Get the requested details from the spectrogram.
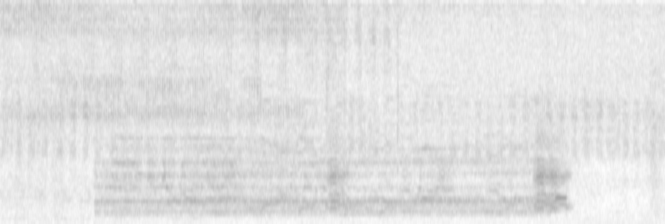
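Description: Wind blows steadily across open grassland.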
